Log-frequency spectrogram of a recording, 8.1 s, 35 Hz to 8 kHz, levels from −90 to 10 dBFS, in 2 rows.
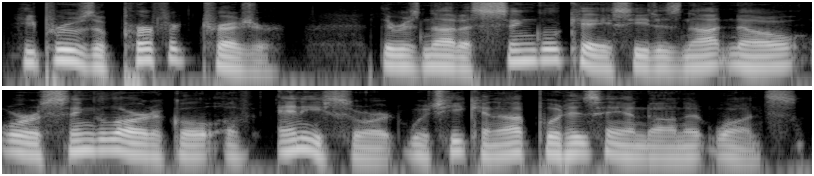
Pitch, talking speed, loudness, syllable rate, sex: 130 Hz, 230 wpm, -18 LUFS, 5.8 syllables/s, male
